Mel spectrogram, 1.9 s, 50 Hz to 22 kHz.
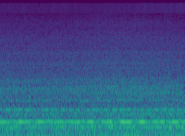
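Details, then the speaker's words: DIY 18650 power bank for an off-grid solar system, first test with all 12 V fans on: steady soft mid-pitched hum, no ticking or rubbing, breeze from all; normal fan operation. "Alright. All the fans are on. And I can definitely feel the breeze coming out of them all."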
